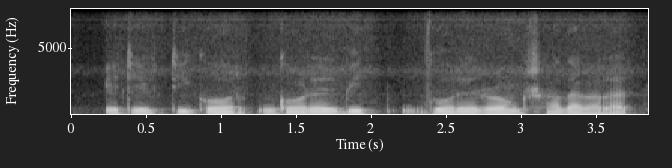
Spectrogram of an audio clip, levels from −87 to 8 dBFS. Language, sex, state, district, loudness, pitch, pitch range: Bengali, male, Tripura, West Tripura, -15 LUFS, 105 Hz, 105-110 Hz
